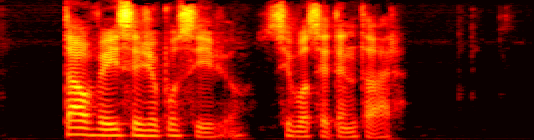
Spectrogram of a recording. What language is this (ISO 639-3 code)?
por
